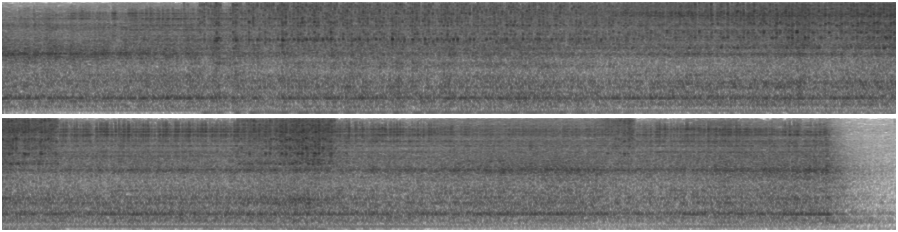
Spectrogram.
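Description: A wood lathe spins a blank while a gouge turns it into a column, giving a steady, loud, continuous whirring and rasping cut that runs unbroken for the whole stretch, with no talking.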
